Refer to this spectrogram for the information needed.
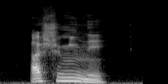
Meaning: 1. to transport; send (off) 2. to head (towards); head for; make one's way (to)
- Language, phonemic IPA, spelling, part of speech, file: French, /a.ʃ(ə).mi.ne/, acheminer, verb, Fr-acheminer.ogg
